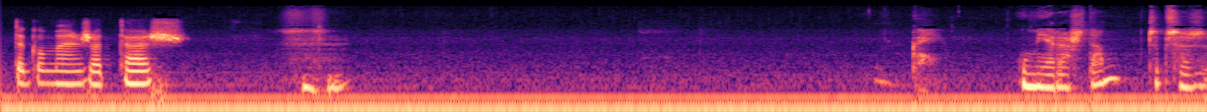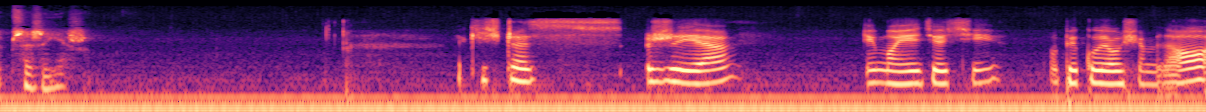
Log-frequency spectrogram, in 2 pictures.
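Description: A woman speaks calmly over an online call, heard through a headset microphone.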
